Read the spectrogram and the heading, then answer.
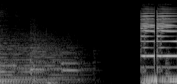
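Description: Two bell dings marking the start of round two: a ringing tone fades out, a short silence follows, then a second bright, loud ding strikes. No voices are heard.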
